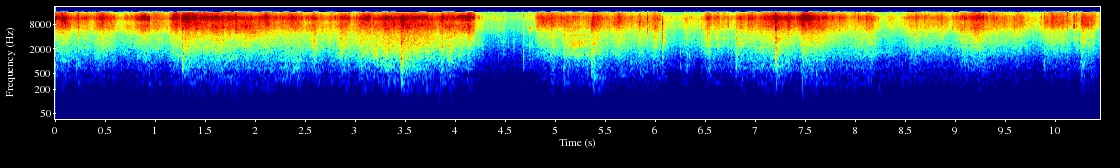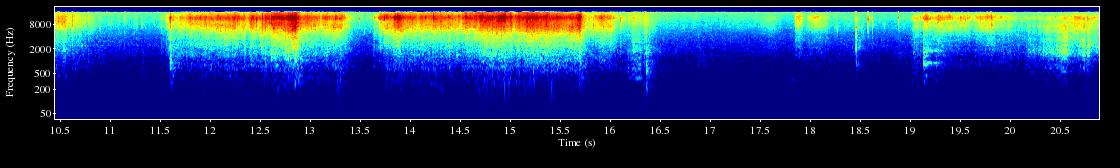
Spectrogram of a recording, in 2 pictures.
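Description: Plastic bubble wrap crinkling and rustling as it is pulled off and unrolled by hand, in long stretches with brief pauses, dropping to a few scattered crinkles in the last few seconds.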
